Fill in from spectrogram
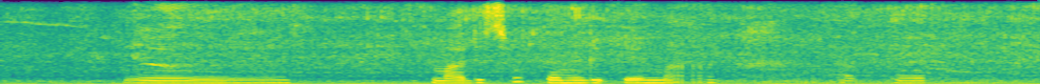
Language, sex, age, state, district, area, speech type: Santali, female, 18-30, West Bengal, Purulia, rural, spontaneous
